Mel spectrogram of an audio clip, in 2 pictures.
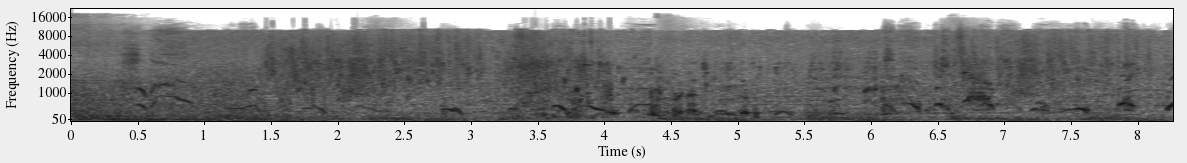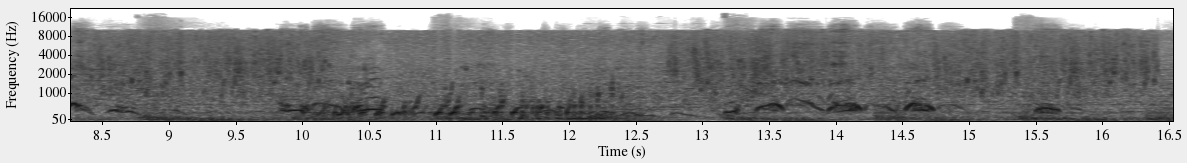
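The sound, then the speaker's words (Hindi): Water rushes and splashes continuously and loudly, pouring in with great force over the main front door, with churning sloshing textures throughout, while indistinct voice-like sounds surface now and then beneath the torrent. “मैंने कितनी कोशिश की पर पानी का ऐसा फोर्स था कि मुझे लगा मैं डूब जाऊंगी”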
